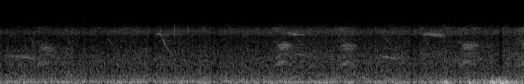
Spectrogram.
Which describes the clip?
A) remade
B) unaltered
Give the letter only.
B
